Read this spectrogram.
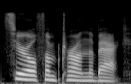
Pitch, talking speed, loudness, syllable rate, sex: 190 Hz, 275 wpm, -16 LUFS, 7.0 syllables/s, female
